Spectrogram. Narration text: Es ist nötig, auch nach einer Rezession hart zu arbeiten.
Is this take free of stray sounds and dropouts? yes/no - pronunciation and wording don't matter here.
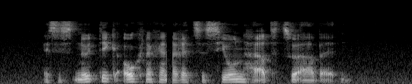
no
